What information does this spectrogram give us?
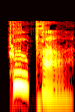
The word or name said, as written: Hupa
